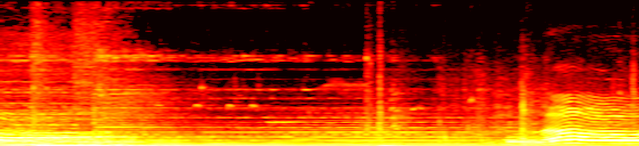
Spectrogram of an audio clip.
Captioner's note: birds chirping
